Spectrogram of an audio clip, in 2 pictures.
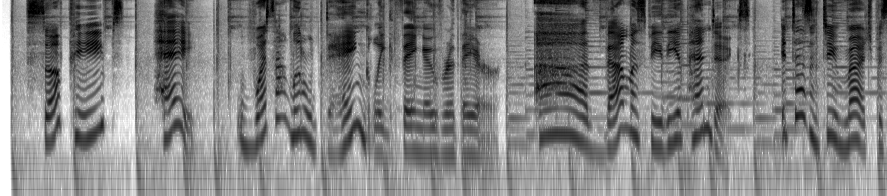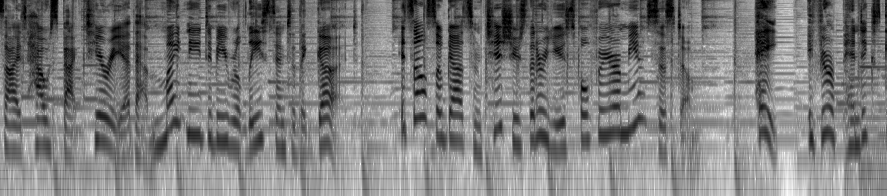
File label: Explainer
